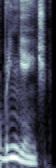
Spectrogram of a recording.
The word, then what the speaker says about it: Bringhenti: E é com essa visão gigantesca que a gente explora os conceitos do Márcio Bringuente, que aliás a gente pronuncia bringuente com som de gué, tá?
